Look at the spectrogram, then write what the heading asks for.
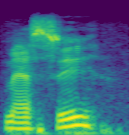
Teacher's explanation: Yeah, two syllables. The first syllable is stressed.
